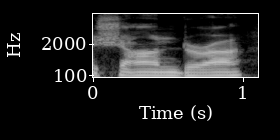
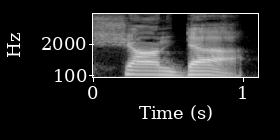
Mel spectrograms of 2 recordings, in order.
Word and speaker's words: Shonda: facebook what's your thing Chandra well first of all it's Shonda there's no arm it's CH o in da I mean everybody knows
